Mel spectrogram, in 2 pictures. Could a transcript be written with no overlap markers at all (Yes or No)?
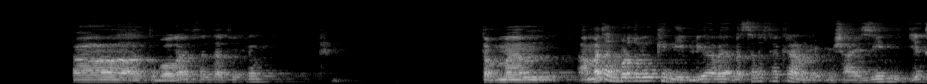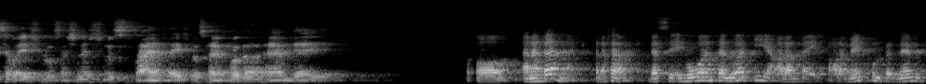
Yes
